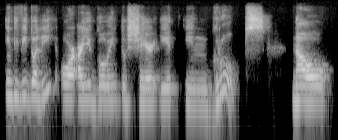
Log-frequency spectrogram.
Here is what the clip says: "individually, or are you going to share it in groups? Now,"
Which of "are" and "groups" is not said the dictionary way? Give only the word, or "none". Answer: none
